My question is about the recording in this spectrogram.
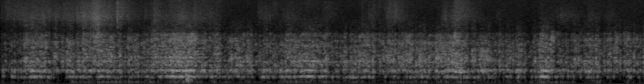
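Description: A swarm of honey bees buzzing at close range as it clusters on a swarm trap: a steady hum that swells and fades a little.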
